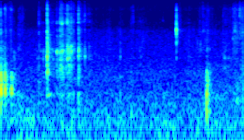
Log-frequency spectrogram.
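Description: A utility knife blade scrapes and shaves curls off a solid bar of dry orange laundry soap. The sound is a series of short, crisp scraping and crackling strokes with bright edges, spaced apart by quiet pauses. Each stroke dies away almost at once.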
